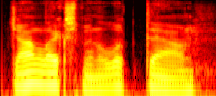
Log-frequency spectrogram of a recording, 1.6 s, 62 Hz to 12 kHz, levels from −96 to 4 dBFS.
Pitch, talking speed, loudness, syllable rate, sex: 95 Hz, 150 wpm, -17 LUFS, 4.4 syllables/s, male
